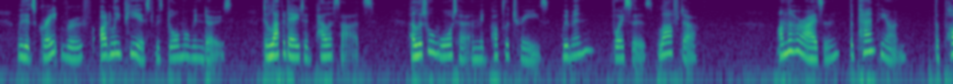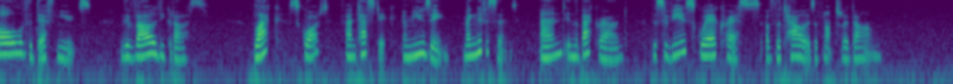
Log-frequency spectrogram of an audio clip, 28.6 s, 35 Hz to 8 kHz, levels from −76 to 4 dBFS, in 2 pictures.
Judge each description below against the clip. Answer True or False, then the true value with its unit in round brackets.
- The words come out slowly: True (115 wpm)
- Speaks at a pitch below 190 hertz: False (215 Hz)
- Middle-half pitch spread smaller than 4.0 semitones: True (3.5 semitones)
